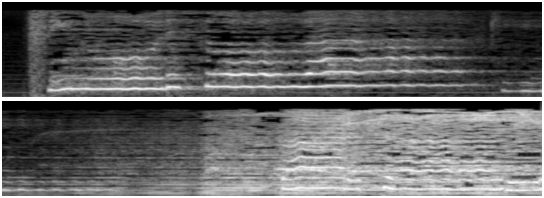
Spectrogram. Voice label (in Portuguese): ROMANTICO M, Telemensagens; ANIV. Evangelico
